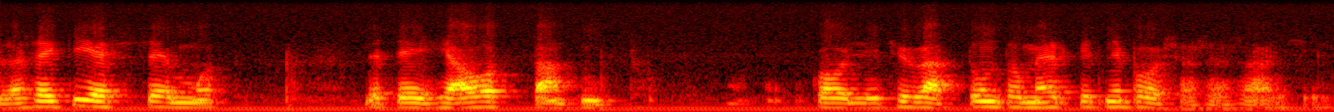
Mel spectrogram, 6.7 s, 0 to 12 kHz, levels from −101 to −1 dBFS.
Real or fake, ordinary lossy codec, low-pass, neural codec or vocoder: real; none; none; none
